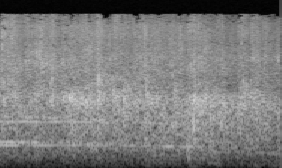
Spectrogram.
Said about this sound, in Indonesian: Tepuk tangan buat anak-anak budaya, anak-anak seni, anak-anak.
